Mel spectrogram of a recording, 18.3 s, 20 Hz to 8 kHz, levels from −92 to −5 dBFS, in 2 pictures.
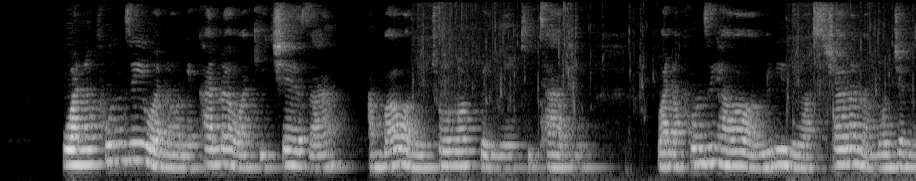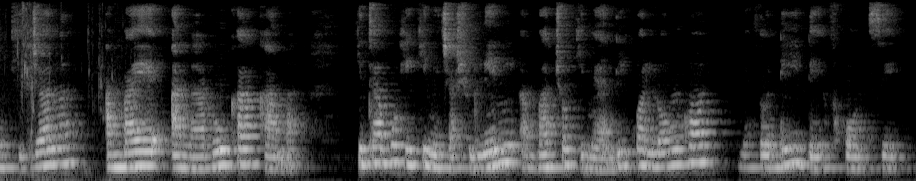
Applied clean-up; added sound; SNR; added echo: neural separator model SepFormer DNS4.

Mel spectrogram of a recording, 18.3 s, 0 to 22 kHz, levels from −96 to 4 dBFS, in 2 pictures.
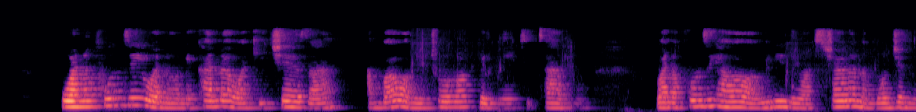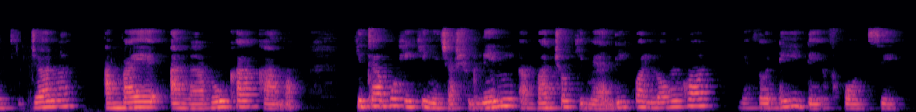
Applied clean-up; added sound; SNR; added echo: neural mask model DeepFilterNet 3.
